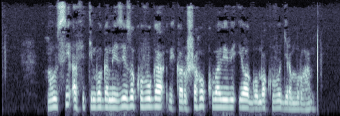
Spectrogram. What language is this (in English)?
Kinyarwanda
